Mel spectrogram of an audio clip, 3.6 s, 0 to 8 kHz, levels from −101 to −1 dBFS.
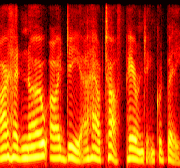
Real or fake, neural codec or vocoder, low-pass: fake; codec, 16 kHz, 0.8 kbps, ZipCodec; 7.2 kHz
